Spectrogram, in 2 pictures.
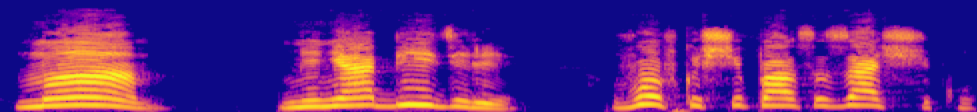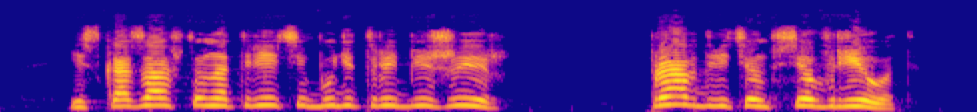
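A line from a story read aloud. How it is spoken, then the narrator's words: Loud wailing. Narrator (Russian): набравшись свежих сил, я взвыла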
